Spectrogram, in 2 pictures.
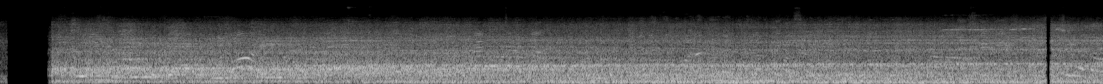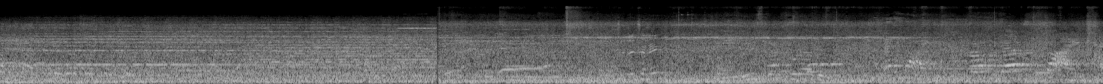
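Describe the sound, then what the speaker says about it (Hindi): Riding inside the Lahore Orange Line metro train, a loud, steady rumble and rattle of the carriage continues throughout, with faint squeals and people talking underneath. "तो ट्रेन में हम बैठ चुके हैं"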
